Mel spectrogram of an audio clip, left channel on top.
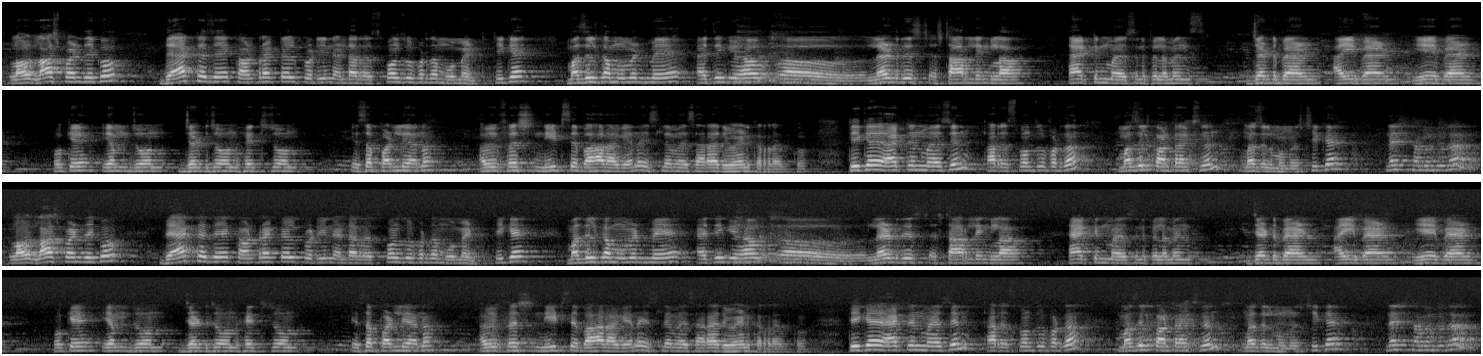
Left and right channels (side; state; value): right; noise; hiss, 22 dB below the sound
